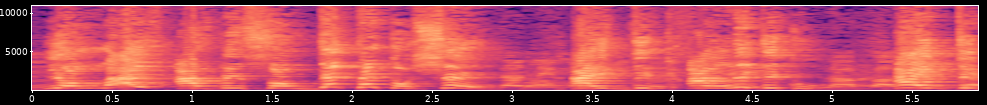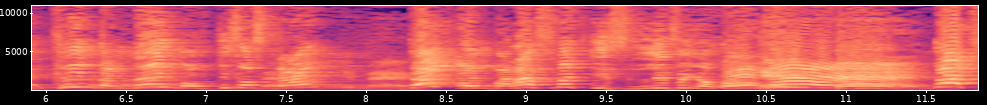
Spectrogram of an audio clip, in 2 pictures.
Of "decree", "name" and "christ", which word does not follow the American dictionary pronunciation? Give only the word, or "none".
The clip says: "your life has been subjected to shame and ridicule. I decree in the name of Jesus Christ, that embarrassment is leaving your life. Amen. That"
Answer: decree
